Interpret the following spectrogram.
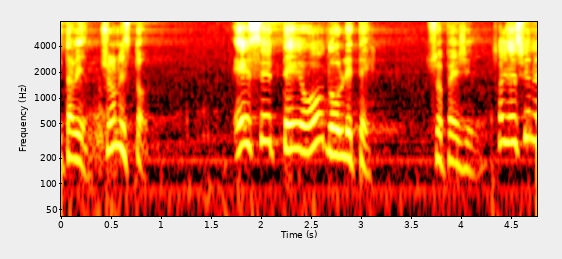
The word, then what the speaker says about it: John Stott: Soy muy malo para pronunciar los nombres en inglés, pero por ejemplo este hombre se llama John Stott. Así se pronuncia, está bien, John Stott.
